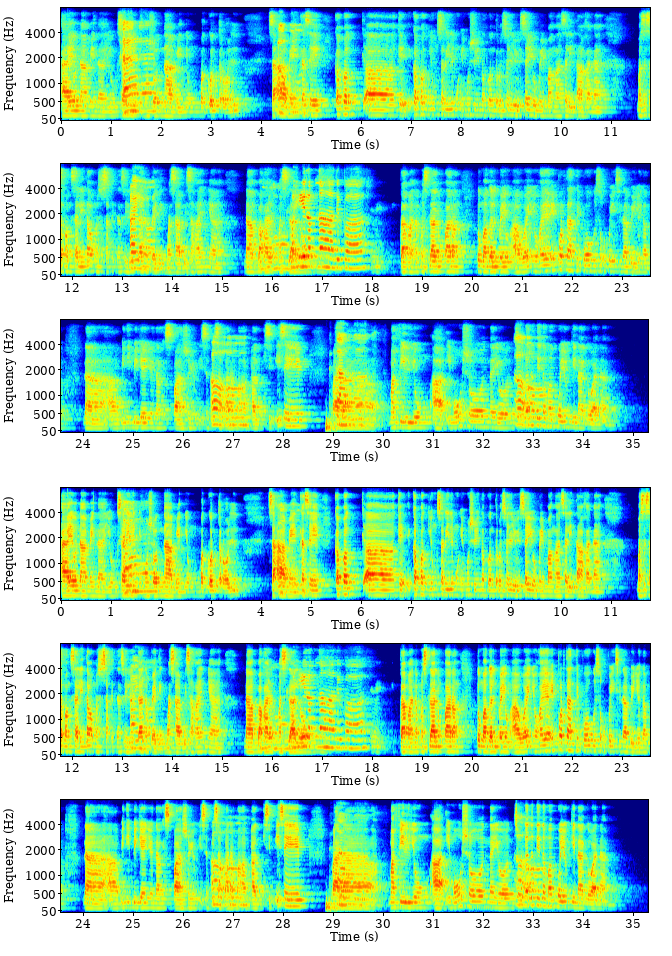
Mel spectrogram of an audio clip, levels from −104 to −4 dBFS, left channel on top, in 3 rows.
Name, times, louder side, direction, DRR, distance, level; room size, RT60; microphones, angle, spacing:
voice 1, 0.0-3.5 3.9-11.2 11.5-15.0 15.4-16.8 18.0-18.2 18.6-28.4 28.6-34.5, right 4 dB, 75° right, 7 dB, 0.8 m, -27 dB
voice 2, 1.2-1.9 4.3-4.8 13.2-13.7 15.8-17.9 26.5-27.3 28.9-29.8 32.6-33.3, left 3 dB, 80° left, 6 dB, 0.8 m, -27 dB
5.8 x 4.0 x 4.6 m, 0.94 s
head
